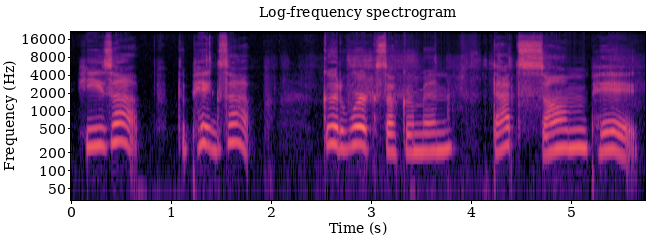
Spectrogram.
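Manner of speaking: high excited calls; cheering crowd. A narrator's reading. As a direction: shout praise from the stands. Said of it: "yelled the crowd".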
